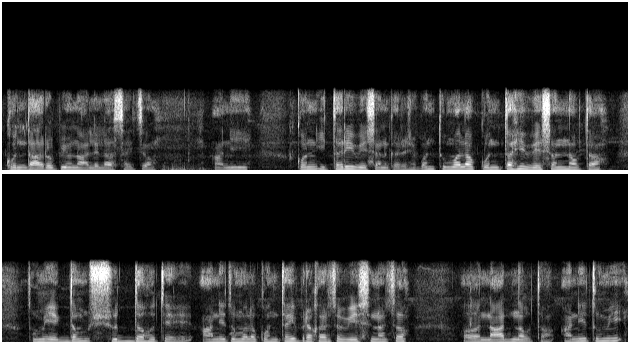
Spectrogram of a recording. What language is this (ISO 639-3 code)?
mar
